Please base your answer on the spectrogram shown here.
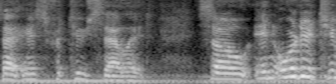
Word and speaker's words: fattoush: tonight and I'm making what's called a Mediterranean fattoush the only way I could pronounce that is fatou salad so in order to make this though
